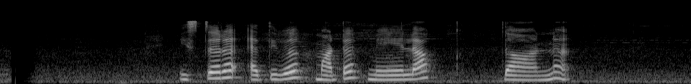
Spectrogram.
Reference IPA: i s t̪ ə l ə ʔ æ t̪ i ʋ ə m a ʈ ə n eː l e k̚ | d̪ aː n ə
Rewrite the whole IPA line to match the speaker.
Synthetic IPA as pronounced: i s t̪ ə ɾ ə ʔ æ t̪ i ʋ ə m a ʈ ə m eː l a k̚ | d̪ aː n ə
